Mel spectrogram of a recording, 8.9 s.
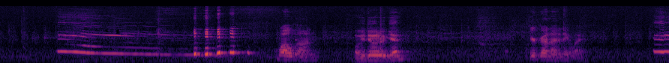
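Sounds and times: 
vocal imitation of expiratory wheezing: 0.8 - 2.5
speech: 3.8 - 5.5, 7.1 - 7.9.

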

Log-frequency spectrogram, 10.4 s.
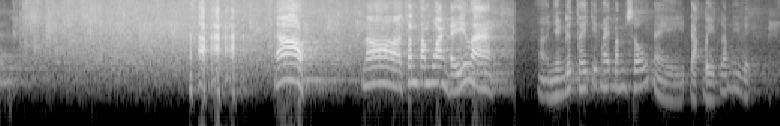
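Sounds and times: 
audience clapping hands: 0.0 - 6.9
laughter: 2.4 - 4.2
speech: 2.5 - 10.2.

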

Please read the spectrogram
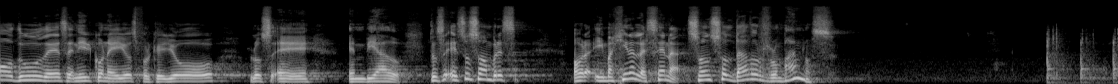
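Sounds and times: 
speech: 0.0 - 8.4
knocking on a door: 10.4 - 11.1.

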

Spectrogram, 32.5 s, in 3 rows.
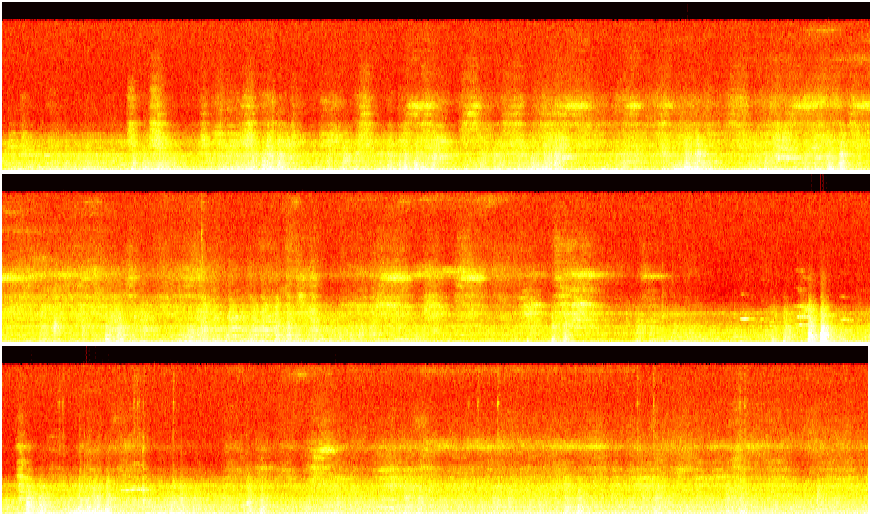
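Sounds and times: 
Senseki-Tohoku Line rapid train wheels and car body rumbling: 0.0 - 32.5
rhythmic rail clicks: 0.1 - 32.5
sharp squeal or clunk: 20.1 - 22.0, 23.1 - 23.6.

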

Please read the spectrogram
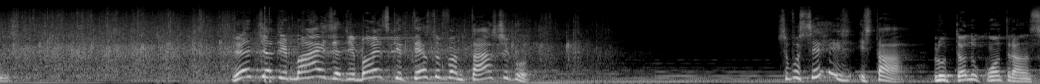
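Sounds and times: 
applause from a large audience: 0.0 - 6.3
speech: 2.3 - 5.4, 7.8 - 10.3.

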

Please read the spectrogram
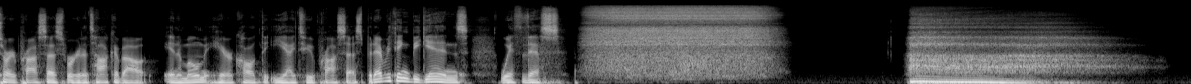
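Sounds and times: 
speech: 0.0 - 6.3
sighing exhale with low voiced hum: 5.8 - 7.9, 9.0 - 11.6
deep inhale: 5.8 - 8.0, 9.0 - 11.7.

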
